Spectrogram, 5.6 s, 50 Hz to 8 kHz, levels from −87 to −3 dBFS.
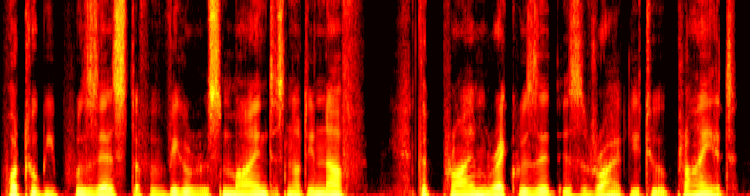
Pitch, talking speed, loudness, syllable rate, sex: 110 Hz, 205 wpm, -20 LUFS, 5.9 syllables/s, male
